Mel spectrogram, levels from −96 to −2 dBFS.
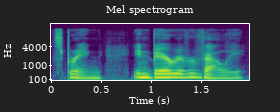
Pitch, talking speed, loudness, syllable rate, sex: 180 Hz, 120 wpm, -16 LUFS, 4.4 syllables/s, female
